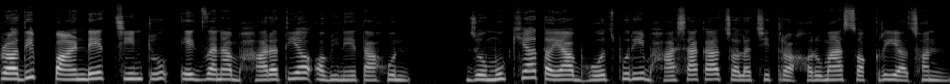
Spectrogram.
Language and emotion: Nepali, neutral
